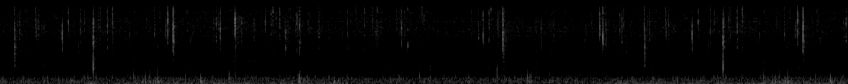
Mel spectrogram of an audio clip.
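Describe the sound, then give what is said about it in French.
A steady fire in a mountain cave crackles and pops, with irregular sharp snaps scattered over a soft, continuous low rumble and hiss. No one speaks. “La pierre chaude de la montagne, le feu qui crépite, ce lieu sacré qui vous protège.”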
